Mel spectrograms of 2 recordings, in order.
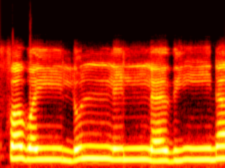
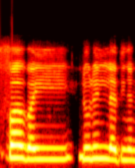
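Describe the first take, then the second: First: فویل للذین slow, each doubled l pressed; careful doubled lams. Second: فویل للذین with the l sounds run together short; careless doubled lams. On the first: Teacher models correct reading, every lam clear in فویل للذین. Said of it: "اچھے سے سوچ سمجھ کے ادائیگی کرنی ہے". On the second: Teacher shows what not to read, lams skimmed in فویل للذین. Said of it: "نہیں پڑھنا". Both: Shown as a demonstration.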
